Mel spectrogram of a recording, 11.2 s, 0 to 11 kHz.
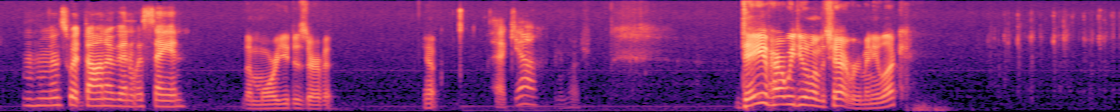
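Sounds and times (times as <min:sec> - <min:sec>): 
speech: 0:00.3 - 0:03.5, 0:04.3 - 0:05.5, 0:07.4 - 0:09.2
rapid typing on a computer keyboard: 0:09.9 - 0:11.1.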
